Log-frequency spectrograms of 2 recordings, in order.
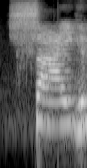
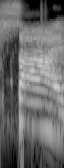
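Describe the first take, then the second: First: The word ends with a g sound. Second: The word ends without a g sound. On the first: The speaker calls it wrong. "साइग नहीं बोलेंगे" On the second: The speaker calls it right. "इसलिए आप सिर्फ साई बोलेंगे"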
